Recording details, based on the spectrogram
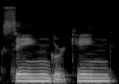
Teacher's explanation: you're tempted to say this velar nasal sound the ng sound as in sing or king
